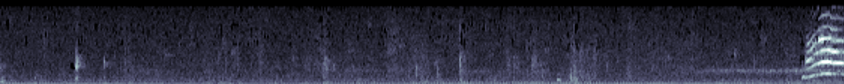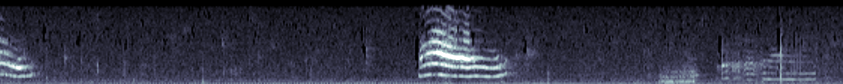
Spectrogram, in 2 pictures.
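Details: Bengal kittens nearly five weeks old, Ariel and Dream's litter sired by Sambuca, at play; three loud, thin, bending mews sound several seconds apart amid soft scuffling clicks and a constant background hum.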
